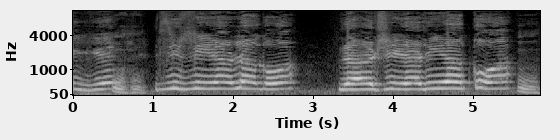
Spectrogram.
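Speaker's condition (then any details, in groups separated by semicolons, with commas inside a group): Cerebral palsy; speaks slowly, speaking effortful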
